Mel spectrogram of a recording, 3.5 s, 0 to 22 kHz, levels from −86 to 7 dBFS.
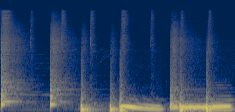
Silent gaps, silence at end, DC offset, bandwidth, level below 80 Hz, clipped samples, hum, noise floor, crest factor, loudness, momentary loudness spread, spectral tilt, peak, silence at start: none; 0.05 s; under 0.1%; 12.5 kHz; -24 dBFS; under 0.1%; none; -45 dBFS; 16 dB; -19 LUFS; 12 LU; -8.5 dB/octave; -2 dBFS; 0 s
